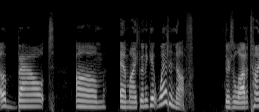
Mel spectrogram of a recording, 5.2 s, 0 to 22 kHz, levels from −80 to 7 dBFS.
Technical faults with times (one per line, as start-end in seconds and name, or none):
2.38 overlap between stream segments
